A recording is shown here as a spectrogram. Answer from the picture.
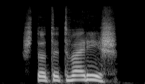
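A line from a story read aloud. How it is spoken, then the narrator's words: Barking. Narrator (Russian): рявкнул Уайтхорн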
